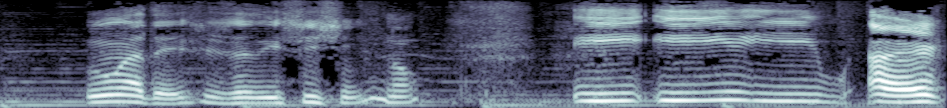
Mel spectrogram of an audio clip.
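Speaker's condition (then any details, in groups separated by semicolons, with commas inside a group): Spastic quadriplegic cerebral palsy; neurons lost, no control of legs, legs strapped to keep controlled, uses wheelchair, doctor error suspected but unproven; age 18; control of speech retained, good communicative ability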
